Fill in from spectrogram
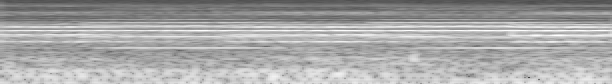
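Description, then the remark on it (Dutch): A loud ambulance siren wails continuously with steady stacked tones over low traffic rumble as the ambulance passes by, filling the whole stretch without any talking. “En dat klinkt misschien een beetje gek, maar ehm, ik wacht heel even want er komt eh, een ambulance langs met heel harde sirenes.”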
